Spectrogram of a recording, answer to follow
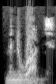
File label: "women", Welsh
